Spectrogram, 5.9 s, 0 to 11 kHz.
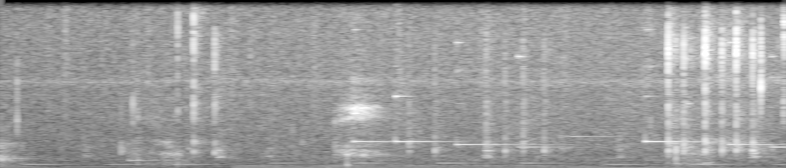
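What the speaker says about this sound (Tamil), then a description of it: "இப்போ எக்ஸாம்பிளுக்கு நான் ஏதாவது ஒன்று டைப் பண்ணுறேன்." Keypad presses on a Jio Phone Prima 4G feature phone, a quiet series of small irregular clicks, close and faint, running through a soft background hum.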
